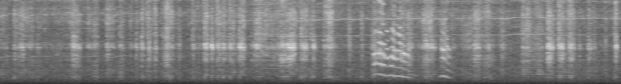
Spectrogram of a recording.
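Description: Electric hand mixer whipping all-purpose cream in a stainless steel bowl: a steady motor whine with the beaters clicking and scraping against the bowl as the cream thickens toward double its volume. A couple of short falling squeaks come about four seconds in.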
